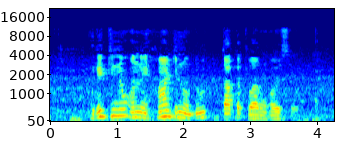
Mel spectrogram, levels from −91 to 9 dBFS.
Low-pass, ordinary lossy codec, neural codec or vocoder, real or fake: 10.8 kHz; MP3, 64 kbps; none; real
